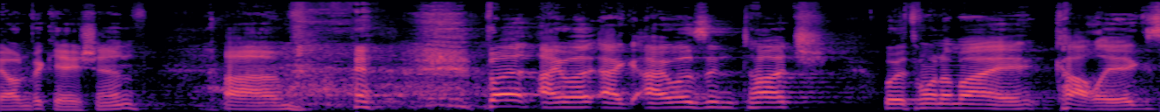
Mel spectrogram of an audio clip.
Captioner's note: laughter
